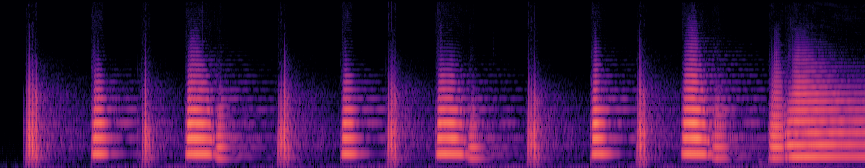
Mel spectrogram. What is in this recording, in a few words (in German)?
Blechfunk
